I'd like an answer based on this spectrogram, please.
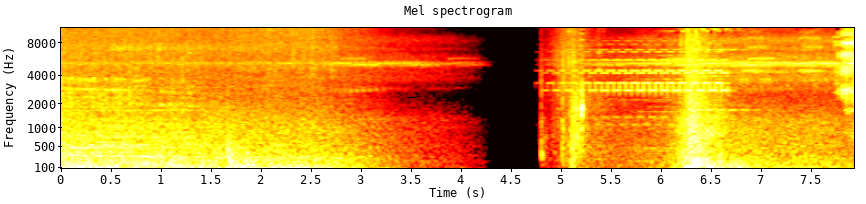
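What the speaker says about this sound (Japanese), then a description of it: "アキト、電話の音が聞こえないか。" Telephone ringing in Ghostwire: Tokyo. A loud ambient drone fades to silence, then the trilling bell sounds in short bursts, clear and close.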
